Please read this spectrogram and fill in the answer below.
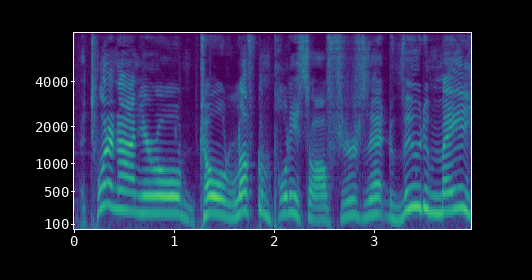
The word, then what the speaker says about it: Lufkin: Is that how it's pronounced? Lufkin? Lufkin? Sure. – Lufkin.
